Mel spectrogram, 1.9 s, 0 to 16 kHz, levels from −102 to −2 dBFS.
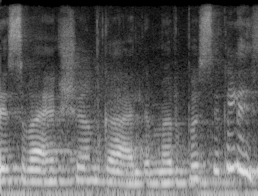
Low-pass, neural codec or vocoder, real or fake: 14.4 kHz; none; real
